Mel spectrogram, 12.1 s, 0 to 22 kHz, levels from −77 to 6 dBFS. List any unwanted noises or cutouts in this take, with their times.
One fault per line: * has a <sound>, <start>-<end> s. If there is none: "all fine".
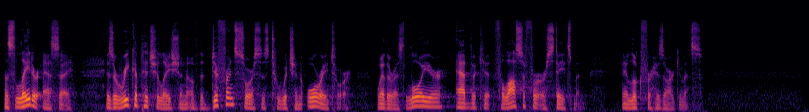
all fine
